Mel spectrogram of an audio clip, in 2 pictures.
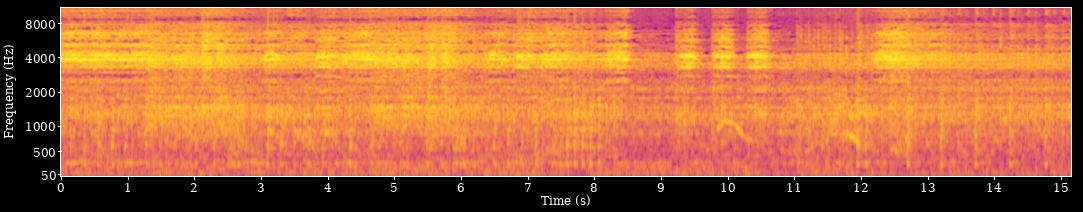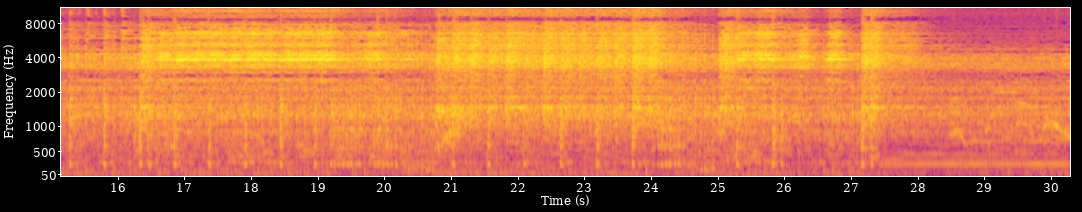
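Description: Grindcore band playing live and loud: a drum kit pounding with fast bass drum and crashing cymbals under guitars, in stop-start sections. Near the end the song breaks off, leaving a steady held tone ringing from the amps.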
